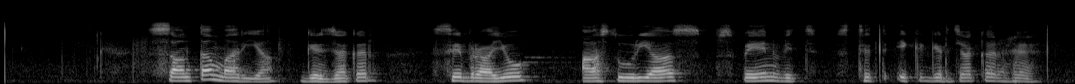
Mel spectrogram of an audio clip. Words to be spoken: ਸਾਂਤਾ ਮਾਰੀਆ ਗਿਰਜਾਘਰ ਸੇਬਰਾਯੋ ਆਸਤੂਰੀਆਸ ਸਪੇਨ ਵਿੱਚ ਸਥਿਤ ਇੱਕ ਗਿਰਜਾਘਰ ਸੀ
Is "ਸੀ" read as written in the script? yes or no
no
